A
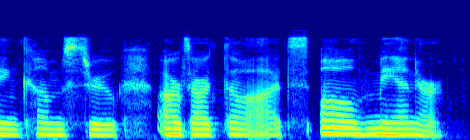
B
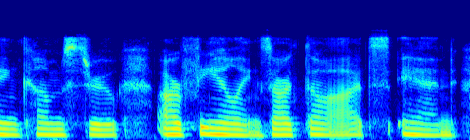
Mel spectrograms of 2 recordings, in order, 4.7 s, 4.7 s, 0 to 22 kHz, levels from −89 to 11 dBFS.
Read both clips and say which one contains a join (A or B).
A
